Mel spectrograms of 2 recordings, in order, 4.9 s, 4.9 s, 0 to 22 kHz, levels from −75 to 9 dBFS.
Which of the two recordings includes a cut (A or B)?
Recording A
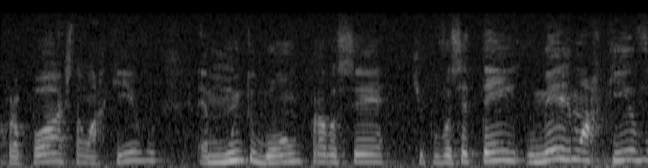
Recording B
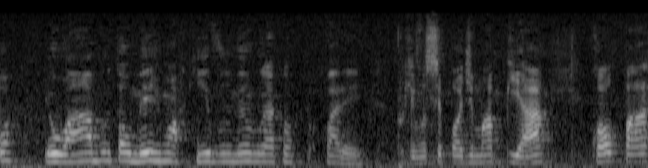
B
